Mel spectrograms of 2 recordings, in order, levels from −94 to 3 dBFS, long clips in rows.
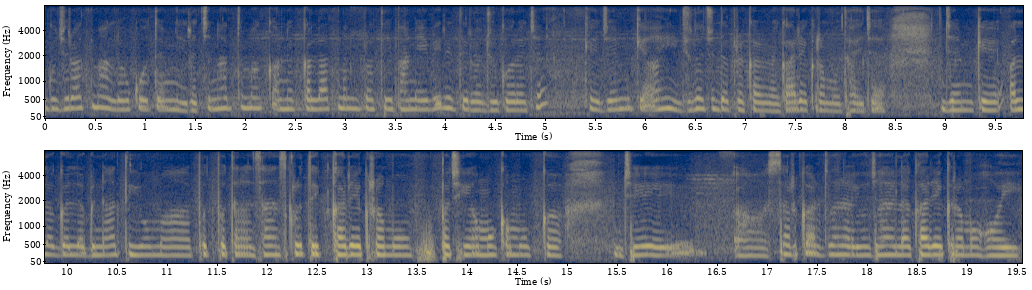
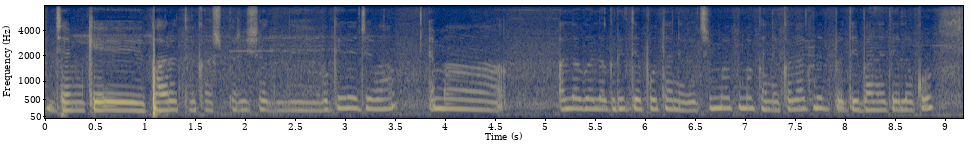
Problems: constant background noise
